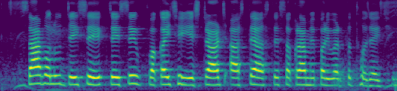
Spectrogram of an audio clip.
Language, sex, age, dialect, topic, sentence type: Magahi, female, 31-35, Western, agriculture, statement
